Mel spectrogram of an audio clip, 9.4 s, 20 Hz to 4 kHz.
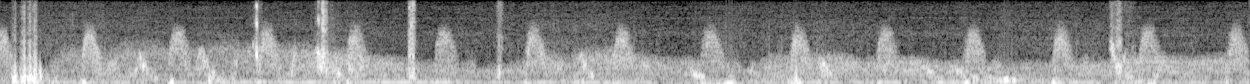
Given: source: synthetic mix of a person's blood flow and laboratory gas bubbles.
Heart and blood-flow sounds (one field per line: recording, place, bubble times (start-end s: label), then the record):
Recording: Doppler ultrasound of blood flow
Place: subclavian vein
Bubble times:
1.90-1.98 s: bubbles
2.36-2.53 s: bubbles
3.06-3.14 s: bubbles
3.73-3.79 s: bubbles
8.32-8.52 s: bubbles
From the record:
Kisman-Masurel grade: 122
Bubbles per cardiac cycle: 1 to 2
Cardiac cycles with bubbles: 10 to 50%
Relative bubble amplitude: moderate (0.250 to 0.450)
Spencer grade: 2 (many but less than half of the cardiac periods contain bubble signals, singularly or in groups)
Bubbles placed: anywhere in the cardiac cycle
